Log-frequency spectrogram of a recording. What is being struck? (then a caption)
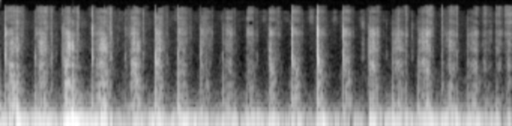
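Cardboard puzzle with scratch-off coating scraped by a wooden stick. A pointed wooden stick scratches the black scratch-off coating off a small area of a flat cardboard jigsaw puzzle, revealing blue underneath. Quick, dry scraping strokes repeat in a steady rhythm, each a short, bright rasp over a low hum.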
